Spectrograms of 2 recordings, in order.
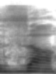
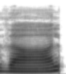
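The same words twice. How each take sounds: First: زا with a firm z; hard, held زا; hard letter sound. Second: زال with soft "dh"; long, soft زال; soft letter sound. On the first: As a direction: say زا as a buzzing "zaa". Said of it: "hardly پڑھتے ہیں". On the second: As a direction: say زال as a gentle "dhaal". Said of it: "زال soft پڑھا جاتا ہے". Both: Shown as a demonstration.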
